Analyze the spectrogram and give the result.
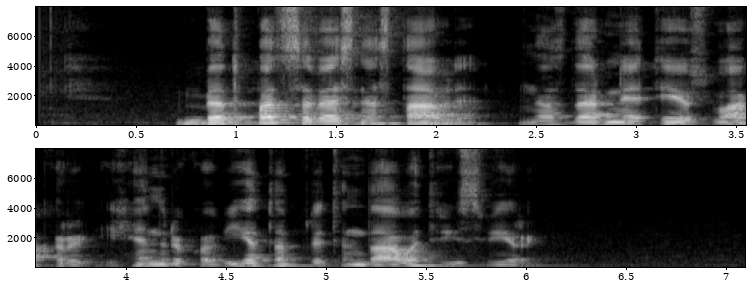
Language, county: Lithuanian, Vilnius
